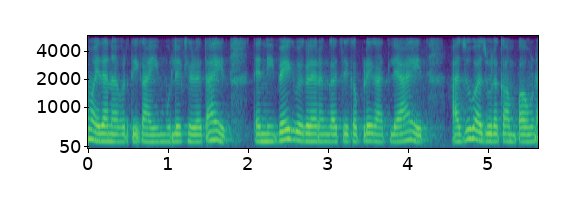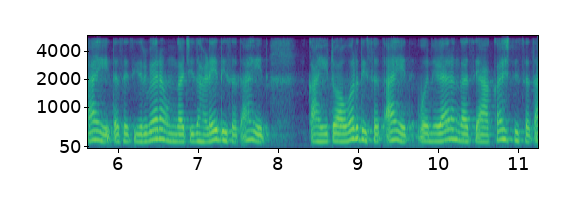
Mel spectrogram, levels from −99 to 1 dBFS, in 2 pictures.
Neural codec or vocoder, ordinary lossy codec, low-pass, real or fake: none; none; 5.4 kHz; real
